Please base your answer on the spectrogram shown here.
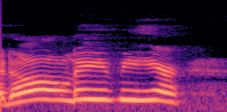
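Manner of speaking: very high, tearful scream. Retelling screaming to the sky on a country road: retelling screaming to the sky. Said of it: "screaming in the middle of the sky".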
